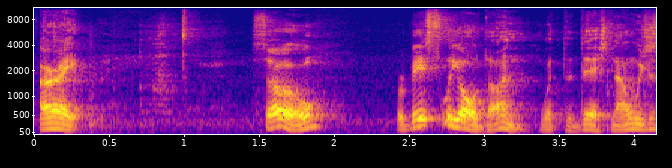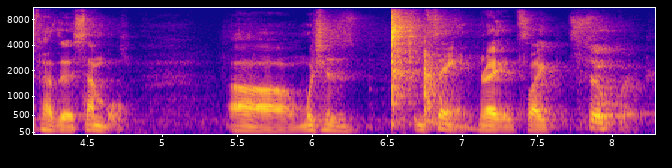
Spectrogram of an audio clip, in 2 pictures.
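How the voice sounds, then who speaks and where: Lively intonation marks this mid-range male voice, which moves at a normal speed with long pauses. A guy from New Jersey runs a casual cooking livestream, chatting loosely, reading chat, and often saying um or starting over.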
